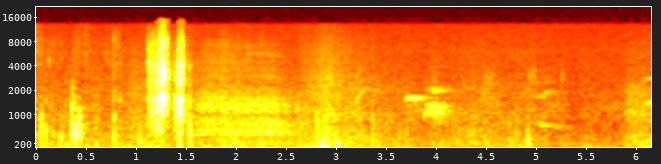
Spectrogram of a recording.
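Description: Near silence with a few faint clicks and a soft rustle as fly-tying thread and floss are handled at the vise, then one low thump.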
